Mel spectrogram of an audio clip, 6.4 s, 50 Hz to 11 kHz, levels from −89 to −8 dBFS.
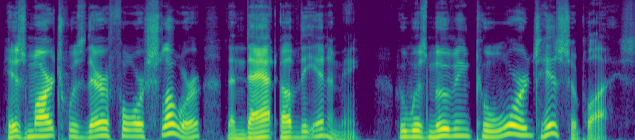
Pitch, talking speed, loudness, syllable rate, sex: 135 Hz, 150 wpm, -19 LUFS, 4.6 syllables/s, male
